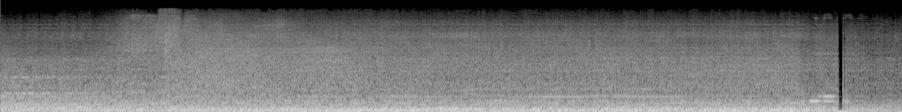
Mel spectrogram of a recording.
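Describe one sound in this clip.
A powerful energy beam roars and crackles with electricity.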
